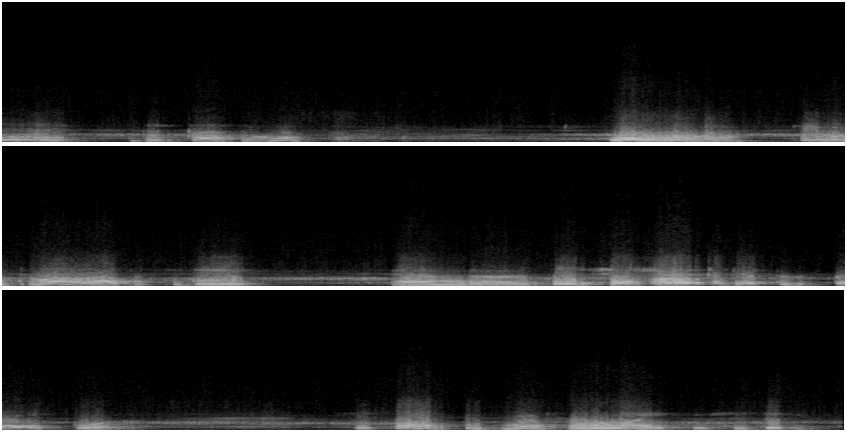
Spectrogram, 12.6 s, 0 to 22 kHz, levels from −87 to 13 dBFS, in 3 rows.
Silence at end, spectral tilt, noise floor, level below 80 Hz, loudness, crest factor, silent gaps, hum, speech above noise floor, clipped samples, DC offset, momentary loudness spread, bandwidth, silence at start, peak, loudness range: 0.15 s; -7.5 dB/octave; -52 dBFS; -78 dBFS; -25 LUFS; 18 dB; none; none; 27 dB; under 0.1%; under 0.1%; 15 LU; 5.8 kHz; 0 s; -8 dBFS; 4 LU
